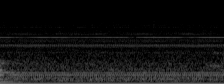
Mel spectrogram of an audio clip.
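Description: Steady electrical background hum with a few faint, unchanging high tones and light hiss: the recording's own noise floor.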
